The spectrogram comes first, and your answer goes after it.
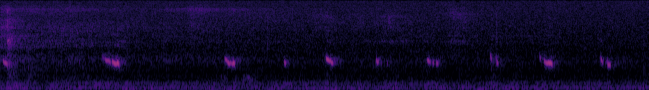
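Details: Sleeping hamster snoring and moaning while twitching its paws as if in a nightmare; soft, short squeaky peeps repeat roughly every half second, about eleven in a row, over a faint low indoor hum.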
